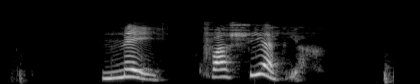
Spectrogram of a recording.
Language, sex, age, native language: Icelandic, male, 6, Icelandic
